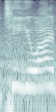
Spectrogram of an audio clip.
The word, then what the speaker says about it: TUI: It's not that, it's ti. It's tui. Tui.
